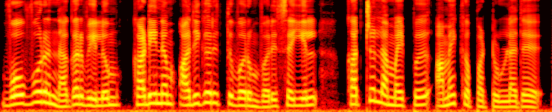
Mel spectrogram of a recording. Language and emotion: Tamil, neutral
